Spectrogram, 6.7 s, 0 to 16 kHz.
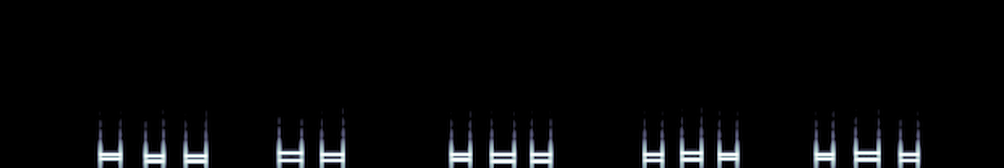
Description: DTMF, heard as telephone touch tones, dialled by hand, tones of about 140 ms. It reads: 011 65 822 590 095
